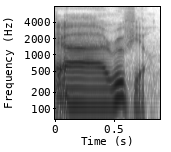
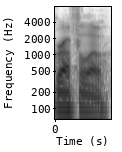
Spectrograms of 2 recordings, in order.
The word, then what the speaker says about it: Ruffalo: No, Mark Rufio. Okay, Is that how you pronounce his name? Mark Ruffalo.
